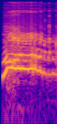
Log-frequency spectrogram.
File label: mario shocked; smsunshine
